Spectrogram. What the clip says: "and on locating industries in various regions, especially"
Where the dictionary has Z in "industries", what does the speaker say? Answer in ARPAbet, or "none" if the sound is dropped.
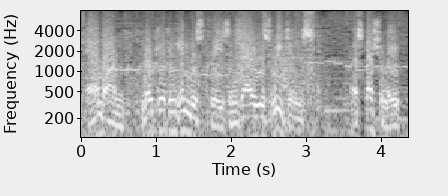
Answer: Z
